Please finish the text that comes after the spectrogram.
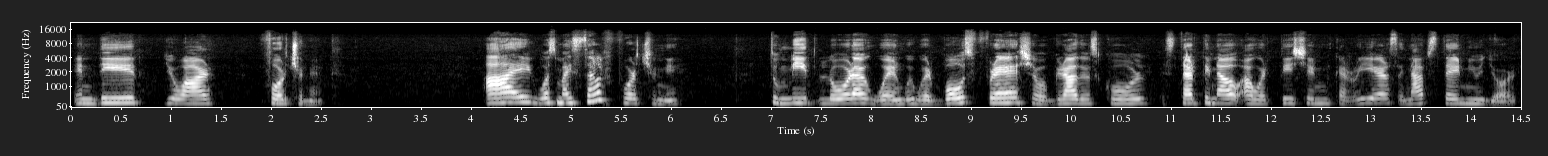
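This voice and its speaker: A middle-aged woman from Chile with a Chilean Spanish accent, delivering a measured formal speech at an inauguration; Spanish is her first language. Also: medium pitch, a bit bright. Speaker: speaker at an inauguration.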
